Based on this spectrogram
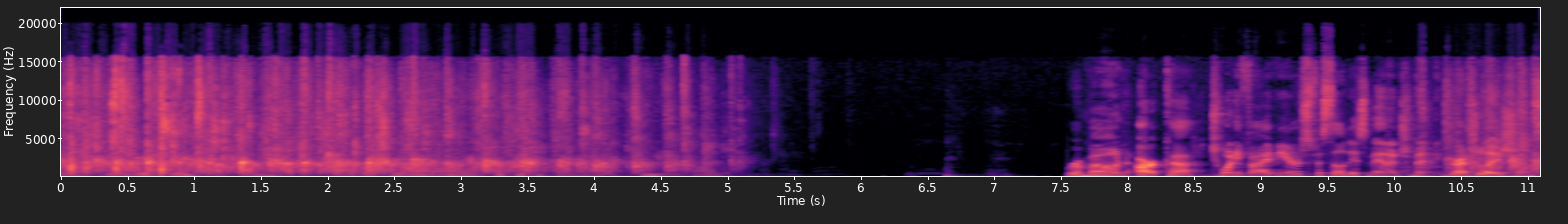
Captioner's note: applause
